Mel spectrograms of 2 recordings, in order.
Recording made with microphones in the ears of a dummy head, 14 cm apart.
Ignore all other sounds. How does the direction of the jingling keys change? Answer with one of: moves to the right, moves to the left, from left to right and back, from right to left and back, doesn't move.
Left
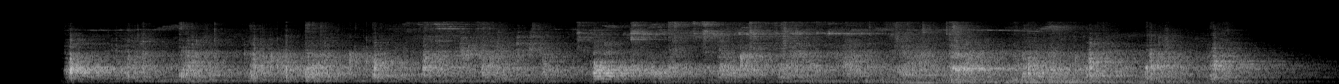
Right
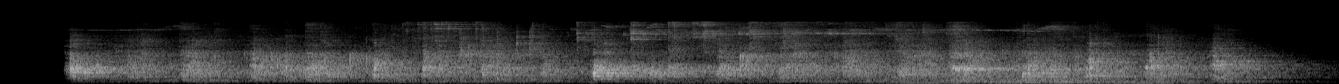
from right to left and back.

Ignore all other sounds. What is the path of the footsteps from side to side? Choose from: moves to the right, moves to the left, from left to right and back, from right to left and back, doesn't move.
from left to right and back.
